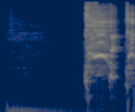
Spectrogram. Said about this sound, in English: yes, asthmatic cough.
